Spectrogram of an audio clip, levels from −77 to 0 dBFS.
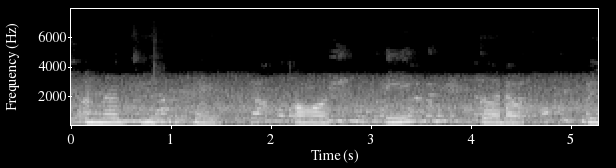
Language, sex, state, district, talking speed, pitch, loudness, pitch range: Hindi, female, Madhya Pradesh, Dhar, 55 wpm, 295 Hz, -16 LUFS, 275-345 Hz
